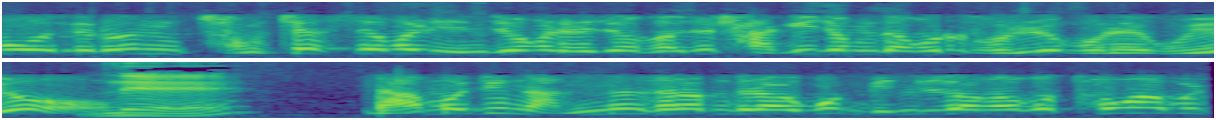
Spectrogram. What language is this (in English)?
Korean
